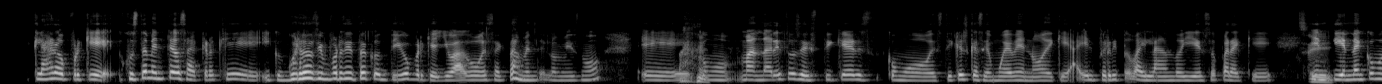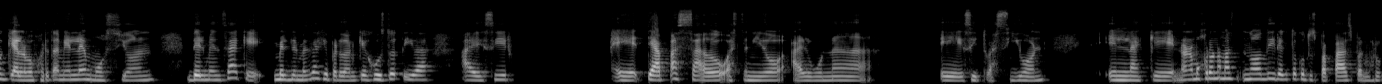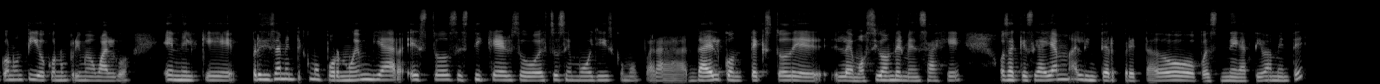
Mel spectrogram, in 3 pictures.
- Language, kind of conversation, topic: Spanish, podcast, ¿Qué impacto tienen las redes sociales en las relaciones familiares?
- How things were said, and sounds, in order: laughing while speaking: "concuerdo cien por ciento contigo"; chuckle; in English: "stickers"; in English: "stickers"; "mensaje" said as "mensaque"; in English: "stickers"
